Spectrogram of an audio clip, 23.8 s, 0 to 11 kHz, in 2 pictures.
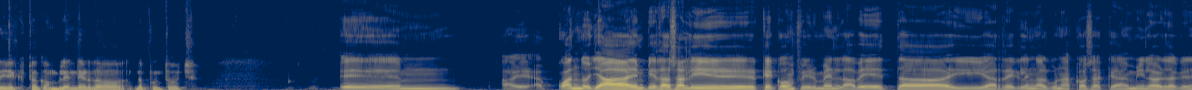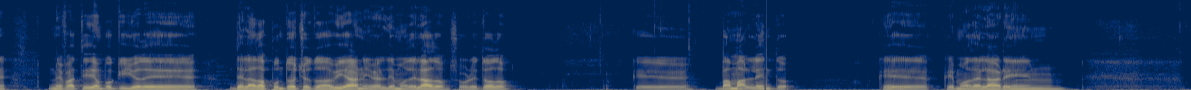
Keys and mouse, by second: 1.3-3.7 right drag, 2.0-3.4 drag, 3.1 shift+d, 3.7-4.9 drag, 3.8-6.4 right drag, 5.7 g, 6.6 right click, 7.0-10.5 drag, 7.2 g, 8.9 g, 10.0 g, 10.9-15.8 drag, 11.0 g, 12.6 g, 14.6-15.6 right drag, 15.8 right click, 16.0 click, 16.1-23.8 right drag, 20.2-21.3 drag.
